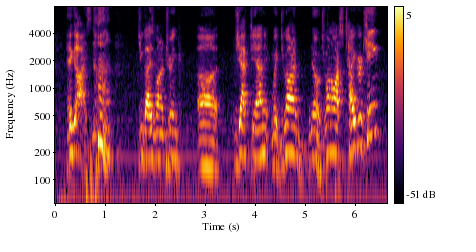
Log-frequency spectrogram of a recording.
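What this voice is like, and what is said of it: Frat boy California surfer voice. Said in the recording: “your accent or like, sorry, your impression of a frat boy ... California surfer a little bit ... Or like a 2000s voice”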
